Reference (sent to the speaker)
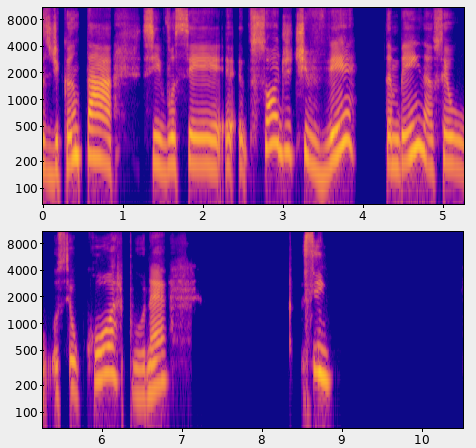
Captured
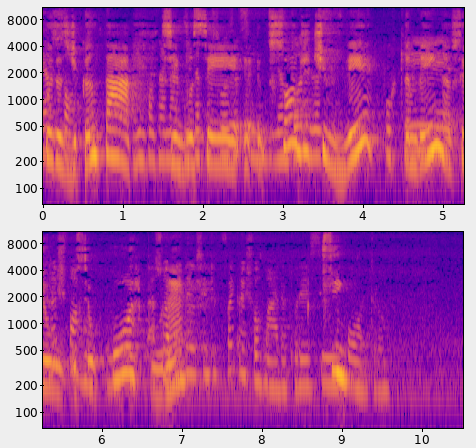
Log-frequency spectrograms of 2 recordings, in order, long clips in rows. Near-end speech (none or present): present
